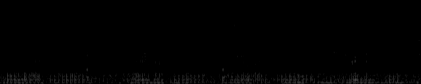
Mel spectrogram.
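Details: Cat purring steadily, a low rhythmic rumble whose pulses swell and fade with each breath, with no other clear sounds.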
